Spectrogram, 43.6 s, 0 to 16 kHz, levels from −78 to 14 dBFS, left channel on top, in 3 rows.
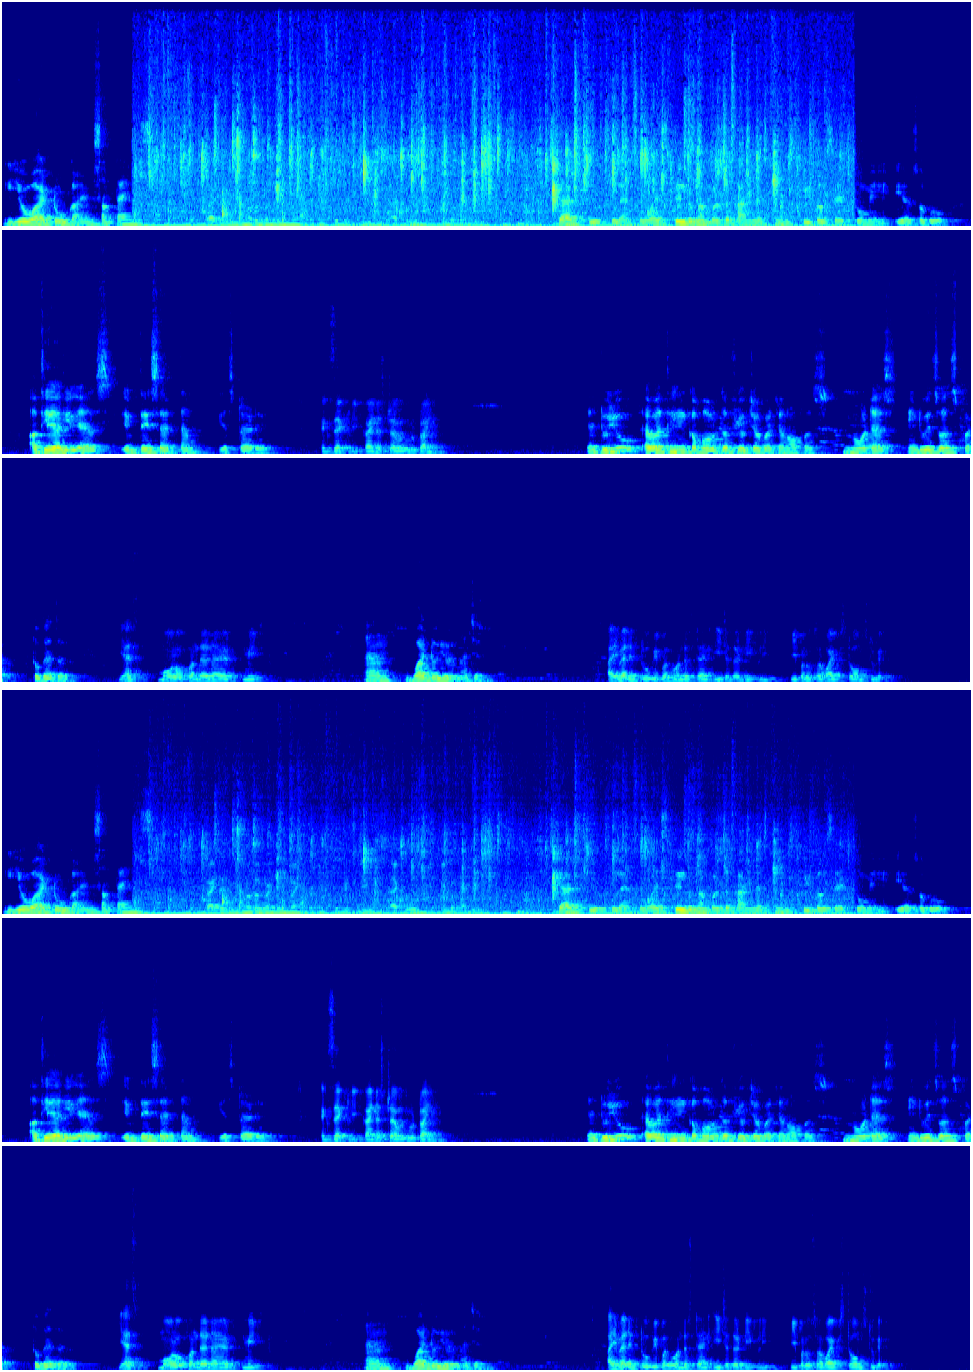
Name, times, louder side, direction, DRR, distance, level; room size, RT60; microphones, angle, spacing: voice 1, 0.0-2.3 8.3-14.2 14.9-17.5 17.8-18.6 23.3-29.2 29.5-30.1 34.5-36.4, left 1 dB, 20° left, 0.7 m, -32 dB
sound 1, 1.9-12.8, left 6 dB, 55° left, 0.8 m, -35 dB
voice 2, 3.0-4.8 5.1-7.2 7.7-7.8 19.3-21.1 30.8-31.1 31.4-32.9 38.1-40.6 40.9-42.2, right 1 dB, 80° right, 2.1 m, -42 dB
18.0 x 12.0 x 3.1 m
head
